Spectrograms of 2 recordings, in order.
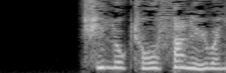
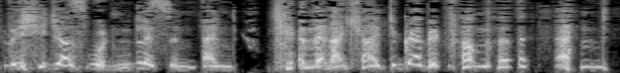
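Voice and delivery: much higher, tearful, breaking voice; distraught girl; 11 semitones higher than usual. A narrator's reading. Leanne telling friends what happened, crying. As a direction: cry it out in panic.

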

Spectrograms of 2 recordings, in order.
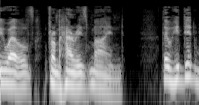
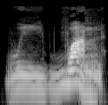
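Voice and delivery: drawn-out, savouring each word. A narrator's reading. Ron relives the Quidditch win, savouring the words. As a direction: linger with relish on both words. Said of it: "savouring the words".

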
